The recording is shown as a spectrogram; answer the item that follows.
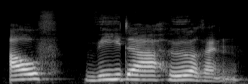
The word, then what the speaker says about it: Auf Wiederhören: You'll notice that at the end, I also don't actually pronounce every single syllable, so it's not hören, hören. It sounds very unnatural actually saying it like that. So we put these sounds or these letters together here as well. So it becomes Wiederhören, Wiederhören, Auf Wiederhören.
